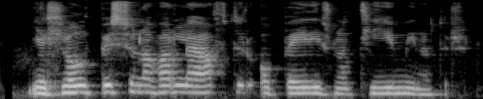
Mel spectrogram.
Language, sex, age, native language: Icelandic, female, 40-49, Icelandic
